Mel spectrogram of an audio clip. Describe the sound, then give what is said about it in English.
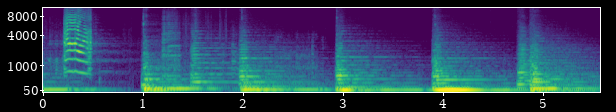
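A goose honks repeatedly, about half a dozen loud, nasal, harmonic calls at uneven intervals, over a low rumbling background with no talking. “looking quite disheveled and clutching a featherless goose tight to his chest.”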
